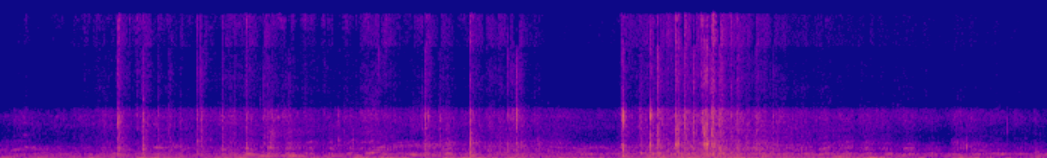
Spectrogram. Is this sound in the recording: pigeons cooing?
yes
